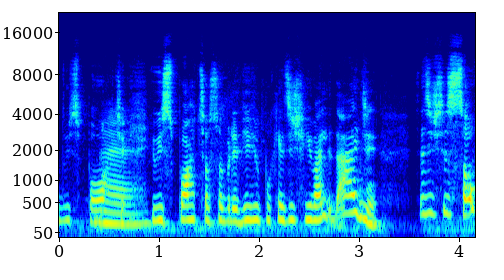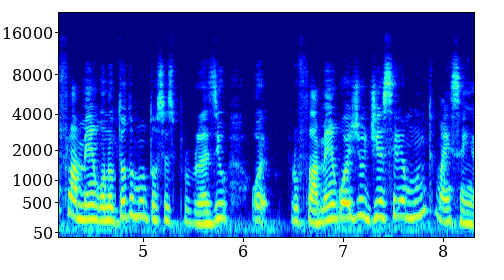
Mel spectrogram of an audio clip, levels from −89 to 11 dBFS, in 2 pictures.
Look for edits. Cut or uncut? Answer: cut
